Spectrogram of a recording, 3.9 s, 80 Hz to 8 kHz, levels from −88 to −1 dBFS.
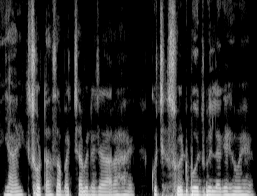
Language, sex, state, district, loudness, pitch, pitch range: Hindi, male, Jharkhand, Ranchi, -17 LUFS, 140 Hz, 140-145 Hz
